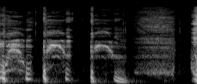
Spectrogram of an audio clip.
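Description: Harsh, hoarse coughing from smoking a joint comes in a rapid series of raspy bursts with throat-clearing, ending in a longer breathy hack and a final cough.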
